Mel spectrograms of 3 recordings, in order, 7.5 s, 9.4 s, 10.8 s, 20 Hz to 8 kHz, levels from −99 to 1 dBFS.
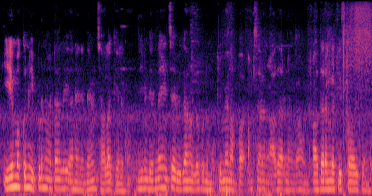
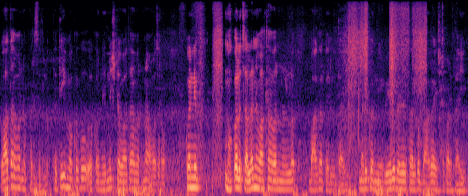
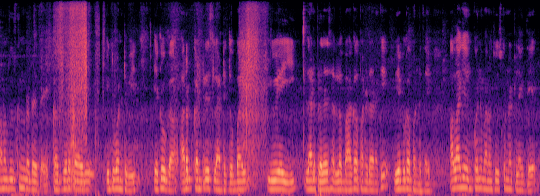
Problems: low volume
